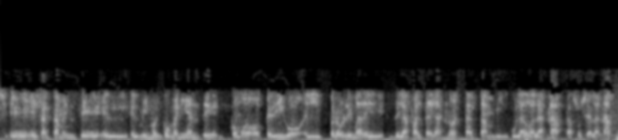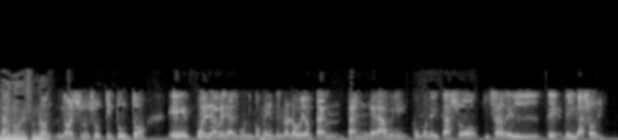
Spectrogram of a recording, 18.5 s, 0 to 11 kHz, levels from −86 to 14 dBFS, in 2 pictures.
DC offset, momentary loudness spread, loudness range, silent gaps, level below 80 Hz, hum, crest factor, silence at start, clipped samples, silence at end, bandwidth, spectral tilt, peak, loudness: under 0.1%; 6 LU; 3 LU; none; -40 dBFS; none; 16 dB; 0 s; under 0.1%; 0.1 s; 5.8 kHz; -10.5 dB/octave; -2 dBFS; -17 LUFS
